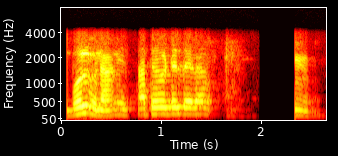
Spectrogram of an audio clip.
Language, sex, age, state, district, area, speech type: Bengali, male, 45-60, West Bengal, Nadia, rural, conversation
